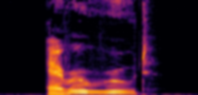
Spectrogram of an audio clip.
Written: arrowroot

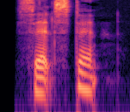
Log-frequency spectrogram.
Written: salgsstand

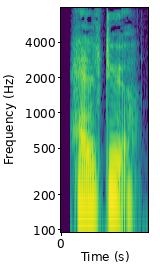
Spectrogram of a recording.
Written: halvdyr

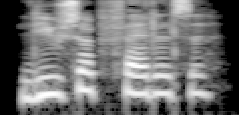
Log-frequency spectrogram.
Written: livsopfattelse

